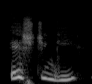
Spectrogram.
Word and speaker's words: extinguir: distinguir extinguir e adquirir não tem o u pronunciado exatamente pessoal é distinguir extinguir e adquirir você não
